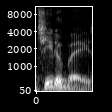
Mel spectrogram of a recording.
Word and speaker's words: Chidobe: He pronounced it Chidobe, so however you Yeah, guys want to call his name.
